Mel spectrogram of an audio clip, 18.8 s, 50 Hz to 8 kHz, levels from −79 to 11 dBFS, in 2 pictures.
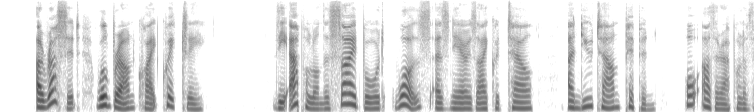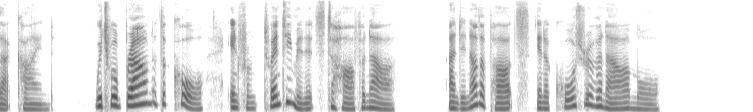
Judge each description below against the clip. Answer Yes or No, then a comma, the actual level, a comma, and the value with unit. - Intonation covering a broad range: Yes, wide, 6.4 semitones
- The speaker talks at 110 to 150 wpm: No, average, 165 wpm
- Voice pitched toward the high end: No, medium, 160 Hz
